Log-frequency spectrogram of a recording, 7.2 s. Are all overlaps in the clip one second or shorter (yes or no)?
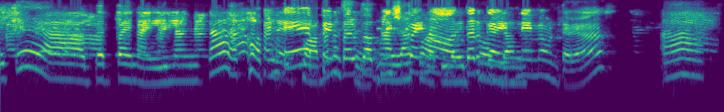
no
